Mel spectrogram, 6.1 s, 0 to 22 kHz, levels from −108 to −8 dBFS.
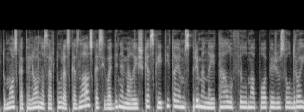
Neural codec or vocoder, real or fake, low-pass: none; real; 7.2 kHz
